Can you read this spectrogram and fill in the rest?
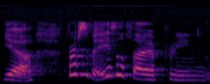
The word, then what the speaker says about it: azathioprine: Another assault in 1987 was the drug AZT, which is a nucleoside analog, but you also had experience with a drug called, and I'm going to mess up the pronunciation, azathioprine? – Azathioprine.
